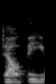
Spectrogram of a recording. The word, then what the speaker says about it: Delphi: god Apollo who lived in a town called Delphi or Delphi either pronunciation is okay in Greece and for nine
